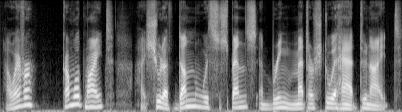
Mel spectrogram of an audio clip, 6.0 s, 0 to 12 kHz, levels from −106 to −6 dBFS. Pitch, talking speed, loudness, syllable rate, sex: 150 Hz, 180 wpm, -19 LUFS, 4.5 syllables/s, male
